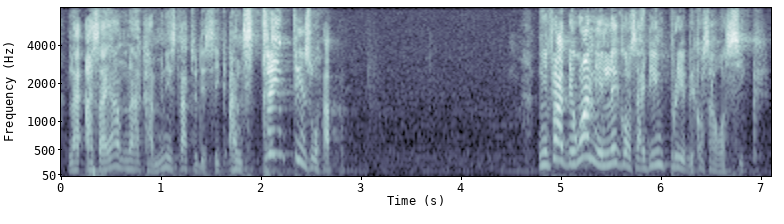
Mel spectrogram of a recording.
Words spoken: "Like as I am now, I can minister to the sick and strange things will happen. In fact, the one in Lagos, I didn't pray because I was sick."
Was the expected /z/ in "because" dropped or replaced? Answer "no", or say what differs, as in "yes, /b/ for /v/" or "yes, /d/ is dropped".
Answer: yes, /s/ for /z/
